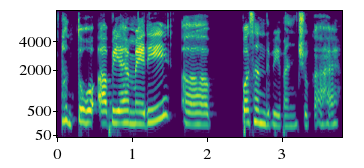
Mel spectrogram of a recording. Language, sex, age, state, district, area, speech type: Hindi, female, 30-45, Madhya Pradesh, Jabalpur, urban, spontaneous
